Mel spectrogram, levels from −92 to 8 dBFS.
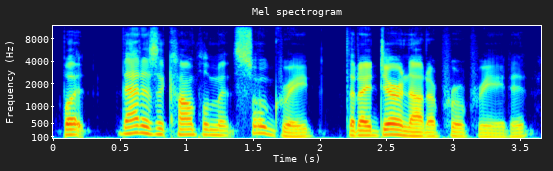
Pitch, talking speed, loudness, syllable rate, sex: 140 Hz, 215 wpm, -18 LUFS, 6.0 syllables/s, male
